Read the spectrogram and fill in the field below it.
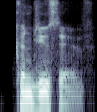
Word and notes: conducive: British English

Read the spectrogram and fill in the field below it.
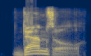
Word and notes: damsel: British English

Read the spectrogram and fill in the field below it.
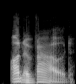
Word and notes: unavowed: American English

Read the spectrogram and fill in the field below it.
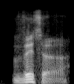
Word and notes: vitta: British English

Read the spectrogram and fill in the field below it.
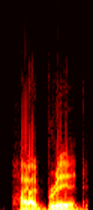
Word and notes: hybrid: American English

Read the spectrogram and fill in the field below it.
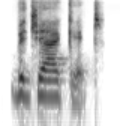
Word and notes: bedjacket: Indian

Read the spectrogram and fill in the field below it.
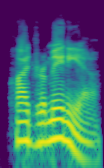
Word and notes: hydromania: American English

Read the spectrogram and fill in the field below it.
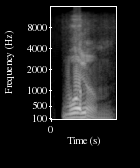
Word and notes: womb: American English

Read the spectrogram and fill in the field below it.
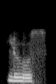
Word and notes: luce: Indian

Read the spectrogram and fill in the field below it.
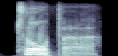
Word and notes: torpor: British English

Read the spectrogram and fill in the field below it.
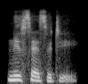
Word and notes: necessity: Indian

